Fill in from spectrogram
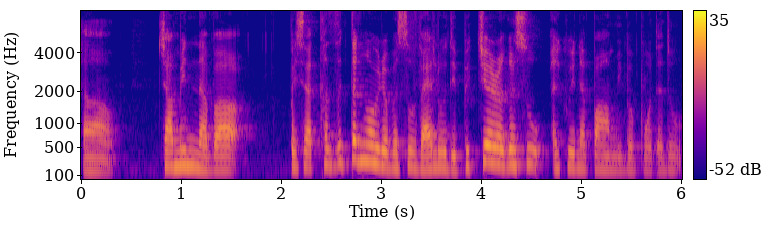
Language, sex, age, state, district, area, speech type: Manipuri, female, 30-45, Manipur, Imphal West, urban, spontaneous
